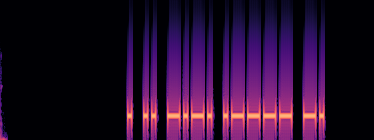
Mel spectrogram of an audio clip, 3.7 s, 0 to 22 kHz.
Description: Morse code, heard as a keyed tone, about 30 wpm, 700 Hz. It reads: EIC1N
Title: Code Groups - 5 Letter:Numbers - 30wpm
